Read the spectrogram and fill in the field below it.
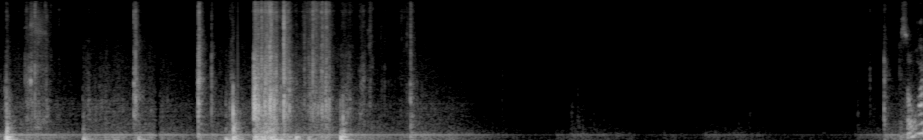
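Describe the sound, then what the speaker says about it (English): Tarot cards are shuffled at close range in a series of crisp, irregular riffs and clicks over a low hum. The shuffling breaks off into near silence, then a faint stir returns at the end. "One more shuffle."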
